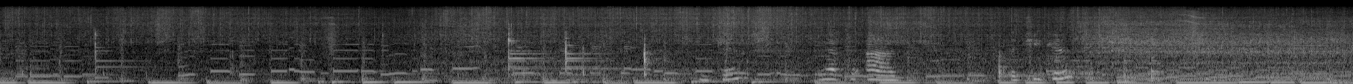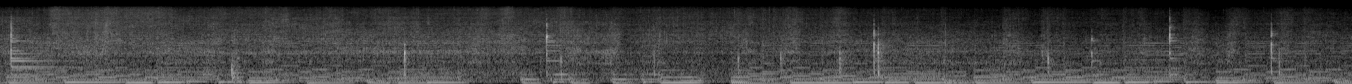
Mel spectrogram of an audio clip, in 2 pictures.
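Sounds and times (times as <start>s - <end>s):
chicken wings sizzling: 0.0s - 27.0s
wooden spoon knocking on pot: 8.3s - 12.3s, 13.0s - 16.3s, 18.8s - 27.0s.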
